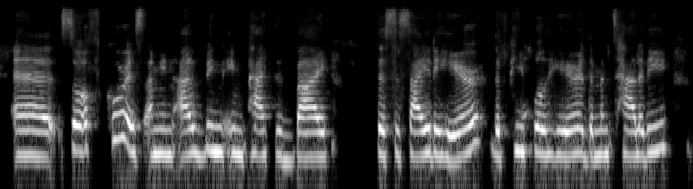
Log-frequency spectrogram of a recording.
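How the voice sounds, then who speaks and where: A woman speaks with a Swedish accent at a fairly high pitch and a moderate pace. Her intonation is fairly even and her loudness very even. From Sweden, small town. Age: young. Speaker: entrepreneur and speaker. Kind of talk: interview. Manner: halting.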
